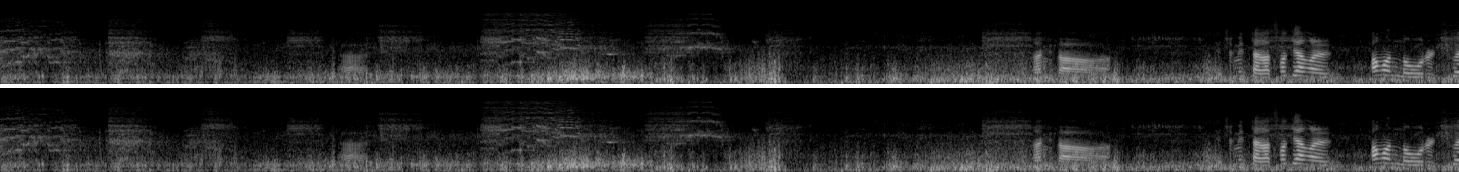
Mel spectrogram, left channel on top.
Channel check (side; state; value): both; identical; correlation 1.00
